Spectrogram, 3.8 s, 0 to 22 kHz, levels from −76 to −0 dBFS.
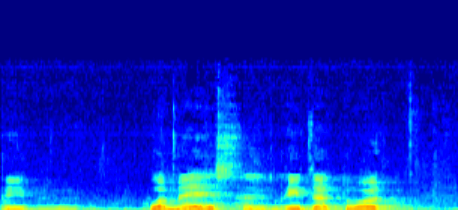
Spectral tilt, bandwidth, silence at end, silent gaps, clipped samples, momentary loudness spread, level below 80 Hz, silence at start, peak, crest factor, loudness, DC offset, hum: -5.5 dB/octave; 16 kHz; 0 s; none; under 0.1%; 18 LU; -60 dBFS; 0 s; -10 dBFS; 18 dB; -27 LUFS; 0.1%; none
